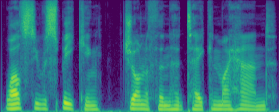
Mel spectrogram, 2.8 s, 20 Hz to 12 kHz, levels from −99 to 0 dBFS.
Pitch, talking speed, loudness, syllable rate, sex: 120 Hz, 195 wpm, -19 LUFS, 5.2 syllables/s, male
